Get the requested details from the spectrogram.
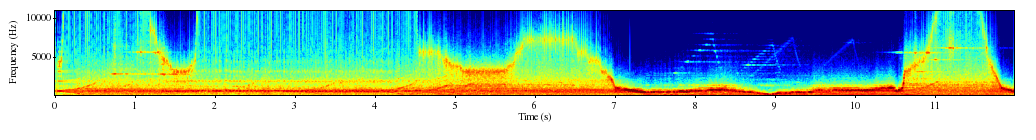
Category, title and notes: Sound effects > Electronic / Design
Roil Down The Drain 20
cinematic, content-creator, dark-design, dark-soundscapes, dark-techno, drowning, horror, mystery, noise, noise-ambient, PPG-Wave, science-fiction, sci-fi, scifi, sound-design, vst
